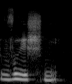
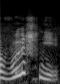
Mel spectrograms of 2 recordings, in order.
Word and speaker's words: вишні: Ми не можемо сказати про дерева чи ягоди, кількість яких становить два та більше, використовуючи наголос на флексії, бо він описує тільки незначену кількісні предмети, чого не скажеш про наголос вишні, який є універсальним. Мабуть, саме тому йому і віддають перевагу.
